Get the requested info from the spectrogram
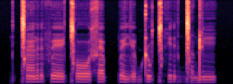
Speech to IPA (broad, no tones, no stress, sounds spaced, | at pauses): ǀ ɛ̃ r f eː ǀ oː s ɛ pː e j ɪː b ʈ u ǀʰ i r ɡ͡ǀ a ɖ i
